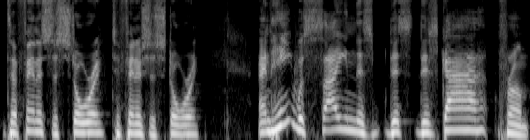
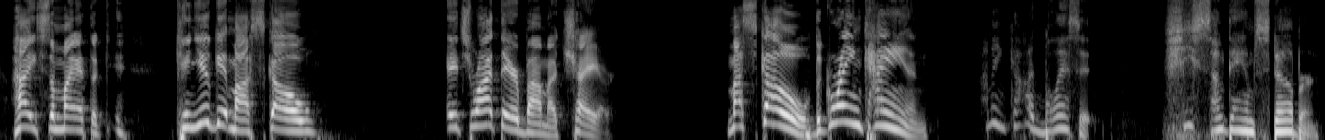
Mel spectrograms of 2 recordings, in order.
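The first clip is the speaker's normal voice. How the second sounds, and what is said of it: Impression of a Mississippi man. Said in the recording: “That's the guys that I envision in Mississippi ... Is that a good impression?”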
